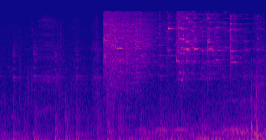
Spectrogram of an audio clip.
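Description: Window glass smashes and shatters.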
